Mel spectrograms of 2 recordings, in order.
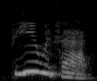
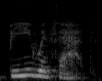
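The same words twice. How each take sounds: First: "Be" pitched higher and pressed hard; emphatic repeat. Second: Said in the usual way. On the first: Shown as a demonstration. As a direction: lean on "Be", higher the second time.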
